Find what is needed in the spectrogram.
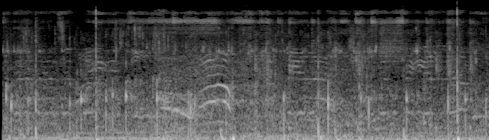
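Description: Sharp slaps of a volleyball being struck by players' hands and arms, a few separate hits with the loudest near the end, over voices in the background.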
